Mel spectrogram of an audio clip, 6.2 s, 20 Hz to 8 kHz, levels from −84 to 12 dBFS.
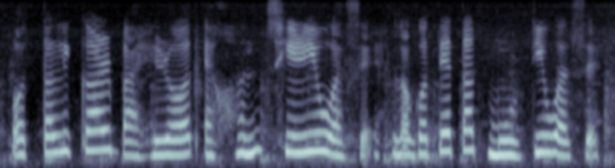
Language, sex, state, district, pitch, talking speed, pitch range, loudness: Assamese, female, Assam, Kamrup Metropolitan, 280 Hz, 90 wpm, 265-315 Hz, -13 LUFS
